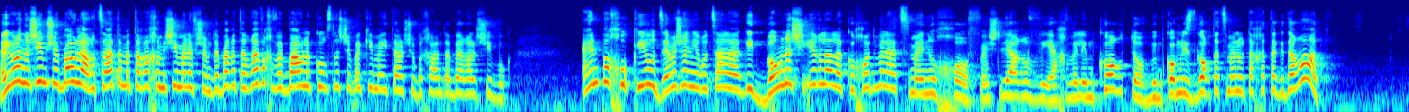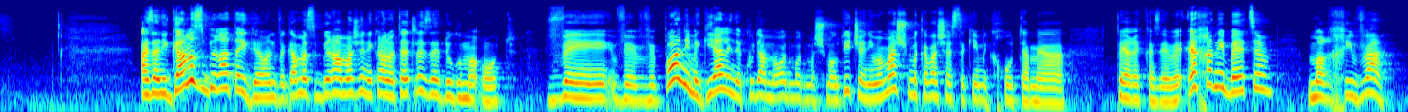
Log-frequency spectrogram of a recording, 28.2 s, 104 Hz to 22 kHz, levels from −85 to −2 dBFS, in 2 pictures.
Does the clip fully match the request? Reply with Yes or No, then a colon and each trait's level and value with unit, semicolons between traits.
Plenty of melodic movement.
Yes: wide, 7.9 semitones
